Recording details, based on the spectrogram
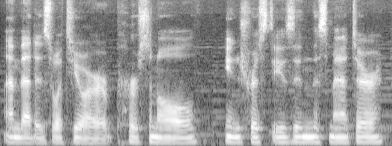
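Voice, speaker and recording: A man playing a reserved, dignified noble in a tabletop fantasy game, speaking formally and deliberately in short, probing phrases. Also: on the low side, flat delivery, darkish tone, faint music behind, natural voice. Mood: guarded, probing. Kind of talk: improvised in-character tabletop roleplay.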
